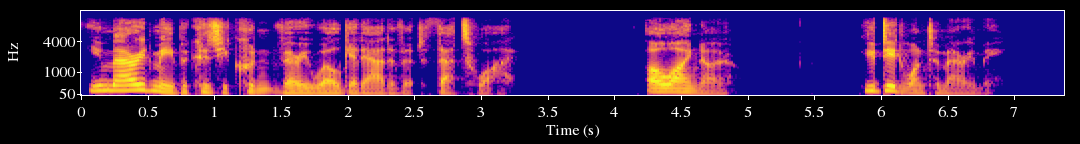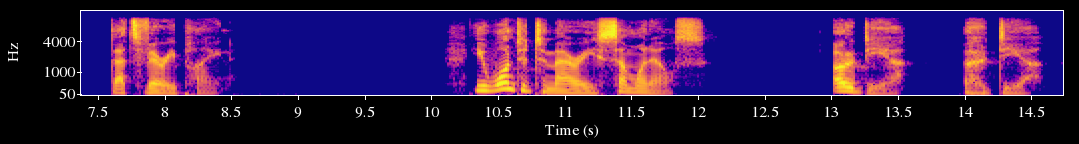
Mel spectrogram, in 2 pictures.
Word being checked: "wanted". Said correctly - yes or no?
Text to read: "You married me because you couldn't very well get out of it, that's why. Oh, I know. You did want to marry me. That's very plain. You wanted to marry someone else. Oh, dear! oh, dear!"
yes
